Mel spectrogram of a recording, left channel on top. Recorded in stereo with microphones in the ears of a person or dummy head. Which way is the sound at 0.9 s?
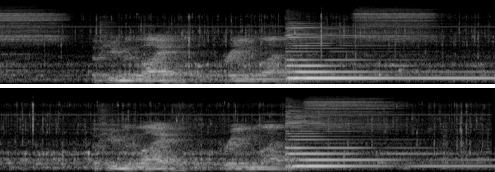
25° right (ahead or behind).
